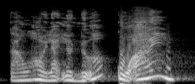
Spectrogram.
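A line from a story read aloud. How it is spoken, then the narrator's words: Raised voice. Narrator (Vietnamese): Diệp Lộ cao giọng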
